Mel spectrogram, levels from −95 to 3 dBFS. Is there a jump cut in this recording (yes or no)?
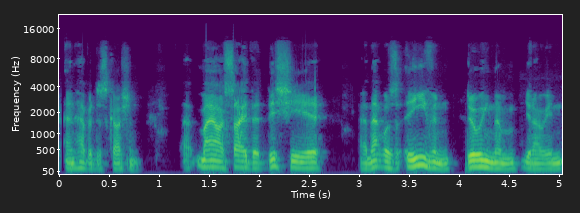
yes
